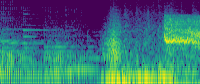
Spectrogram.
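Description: Background music, then about two seconds in a vehicle approaches, and near the end tyres screech loudly under hard braking as a car and a motorbike nearly collide.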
